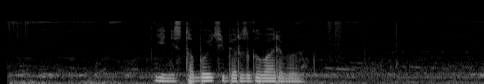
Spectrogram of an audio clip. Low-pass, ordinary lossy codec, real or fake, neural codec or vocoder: none; none; real; none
